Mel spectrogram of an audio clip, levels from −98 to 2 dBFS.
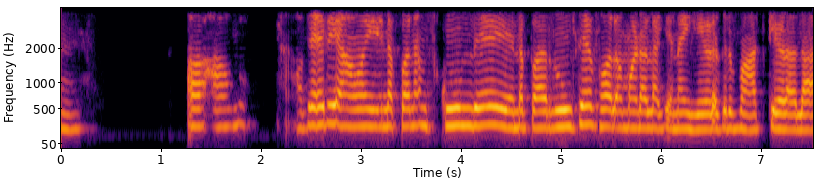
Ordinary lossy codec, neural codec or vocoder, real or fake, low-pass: none; codec, 16 kHz, 16 kbps, FunCodec, trained on LibriTTS, 50 frames a second; fake; 3.6 kHz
